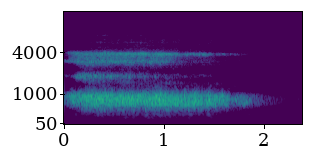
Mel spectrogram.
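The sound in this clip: A single slow, steady breath is heard alone during a guided breathing exercise, soft and airy, before it fades out.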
